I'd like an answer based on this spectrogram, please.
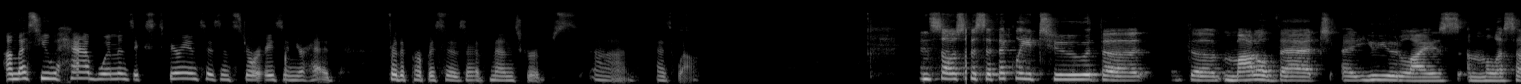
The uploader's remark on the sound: Recorded live via Zoom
